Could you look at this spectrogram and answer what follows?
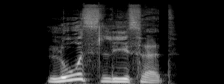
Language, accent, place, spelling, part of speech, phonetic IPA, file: German, Germany, Berlin, losließet, verb, [ˈloːsˌliːsət], De-losließet.ogg
- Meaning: second-person plural dependent subjunctive II of loslassen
